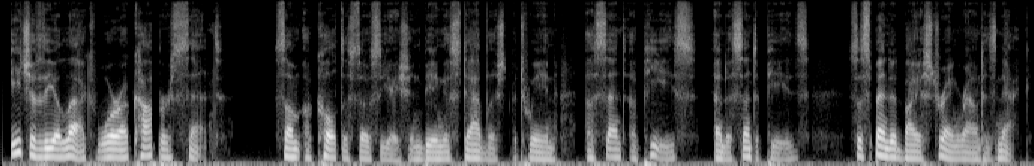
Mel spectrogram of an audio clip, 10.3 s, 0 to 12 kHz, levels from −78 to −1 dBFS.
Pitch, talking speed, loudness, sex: 110 Hz, 155 wpm, -20 LUFS, male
